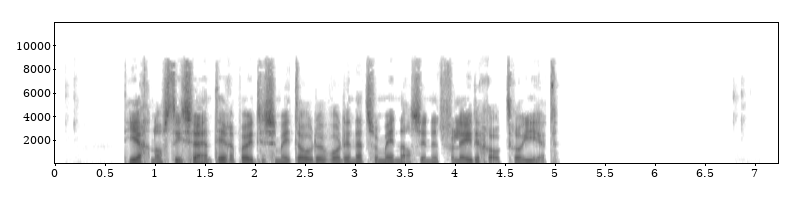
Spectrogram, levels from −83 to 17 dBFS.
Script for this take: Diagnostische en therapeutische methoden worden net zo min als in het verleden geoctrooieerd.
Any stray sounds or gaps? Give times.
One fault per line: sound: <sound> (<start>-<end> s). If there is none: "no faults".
no faults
